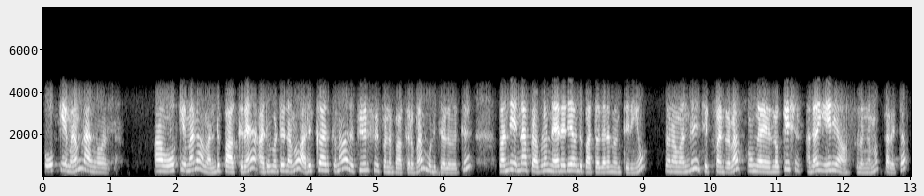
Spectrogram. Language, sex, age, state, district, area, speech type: Tamil, female, 18-30, Tamil Nadu, Thanjavur, urban, conversation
